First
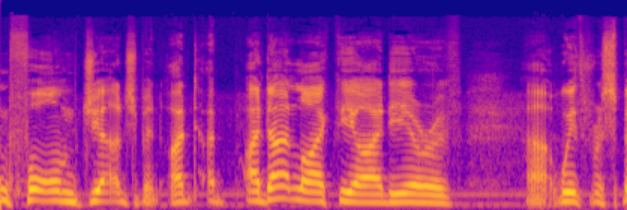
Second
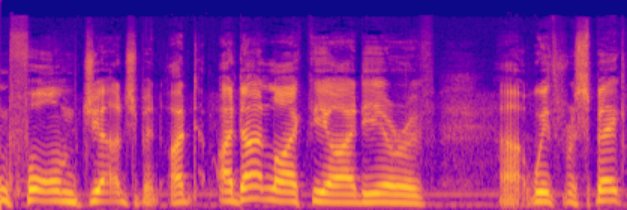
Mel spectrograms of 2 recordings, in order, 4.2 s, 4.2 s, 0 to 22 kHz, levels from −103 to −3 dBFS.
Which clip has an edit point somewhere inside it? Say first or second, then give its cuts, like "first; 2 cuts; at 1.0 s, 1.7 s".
second; 1 cut; at 1.3 s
